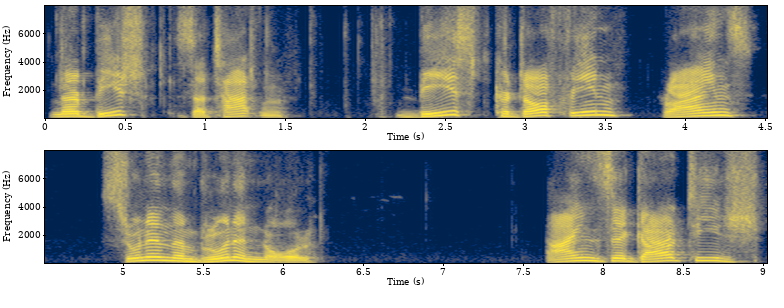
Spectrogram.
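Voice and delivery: high, slow mock-German reading; hammed-up German accent; funny German accent. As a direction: butcher the words in a comic German accent. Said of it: "the funniest accent ever".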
